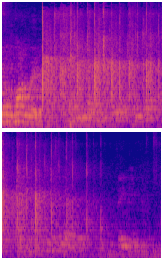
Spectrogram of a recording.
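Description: An audience applauds and then the applause fades out.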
